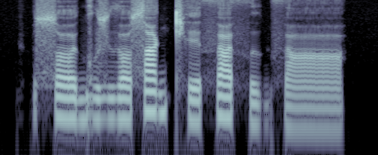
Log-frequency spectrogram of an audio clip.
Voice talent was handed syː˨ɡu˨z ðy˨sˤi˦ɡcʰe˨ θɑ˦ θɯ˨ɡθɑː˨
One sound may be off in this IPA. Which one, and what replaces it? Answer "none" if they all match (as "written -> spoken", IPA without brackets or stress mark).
s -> sˤ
